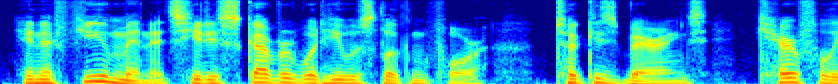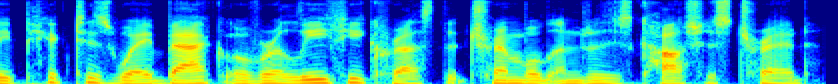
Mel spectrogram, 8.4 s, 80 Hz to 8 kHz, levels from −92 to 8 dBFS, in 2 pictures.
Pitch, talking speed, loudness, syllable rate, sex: 115 Hz, 210 wpm, -21 LUFS, 5.9 syllables/s, male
